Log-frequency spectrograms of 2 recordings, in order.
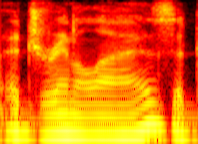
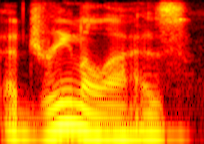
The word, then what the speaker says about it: Adrenalize: It's funny, when I was listening to this and telling my phone, Siri, when I was telling her to play this album, she pronounced it Adrenalize, like adrenal gland. – Huh. – But I think of it as adrenaline, Adrenalize.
